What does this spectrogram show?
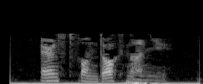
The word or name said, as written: dohnanyi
